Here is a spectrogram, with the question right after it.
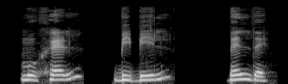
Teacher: In the Spanish-speaking Caribbean, or to be more specific, in Cuba, Puerto Rico, the Dominican Republic, and some regions on the Colombian coast, the letter R at the end of a syllable or at the end of a word may be skipped, or it might sound like an L.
